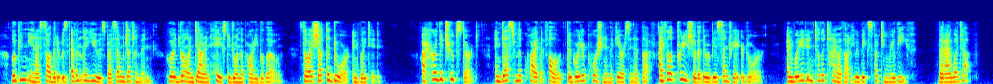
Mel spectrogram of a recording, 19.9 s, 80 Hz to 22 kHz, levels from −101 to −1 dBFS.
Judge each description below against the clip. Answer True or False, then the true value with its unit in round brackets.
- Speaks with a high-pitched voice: True (215 Hz)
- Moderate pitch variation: True (4.1 semitones)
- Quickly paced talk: True (245 wpm)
